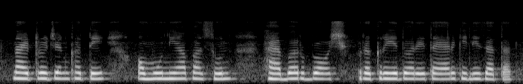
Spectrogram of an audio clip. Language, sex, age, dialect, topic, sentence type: Marathi, female, 25-30, Varhadi, agriculture, statement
